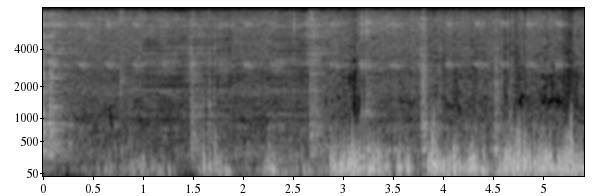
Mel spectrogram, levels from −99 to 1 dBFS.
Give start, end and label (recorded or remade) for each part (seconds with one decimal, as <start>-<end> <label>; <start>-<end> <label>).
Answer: 0.0-1.0 recorded; 1.0-1.9 remade; 1.9-2.3 recorded; 2.3-2.8 remade; 2.8-5.4 recorded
